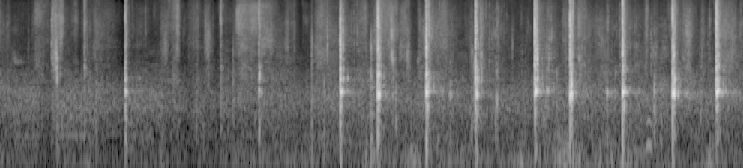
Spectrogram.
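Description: Pickleball rally: paddles striking a plastic pickleball in sharp hits. A few hits are spread out at first, then comes a quick exchange of about two hits a second, typical of players trading dinks and volleys at the net.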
